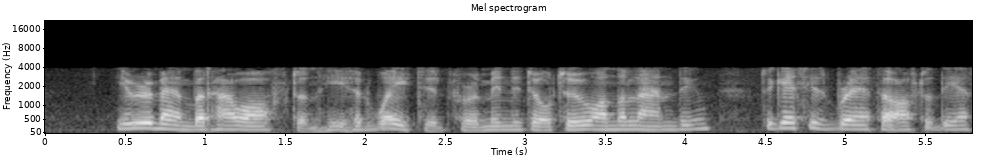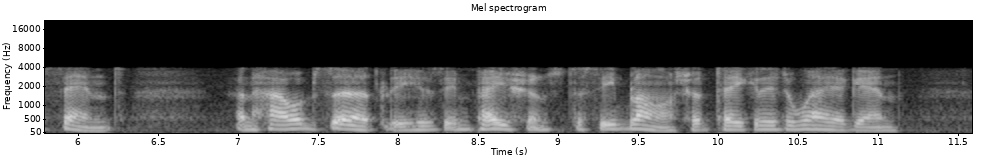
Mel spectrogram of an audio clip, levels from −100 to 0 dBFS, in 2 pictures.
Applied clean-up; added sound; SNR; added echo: none; none; none; none.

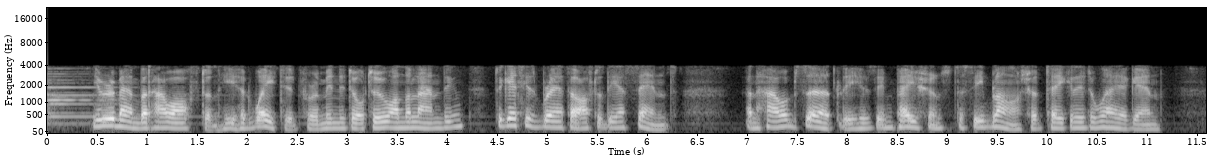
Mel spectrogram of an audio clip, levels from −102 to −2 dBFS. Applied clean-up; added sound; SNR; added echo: neural mask model RNNoise.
